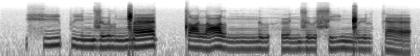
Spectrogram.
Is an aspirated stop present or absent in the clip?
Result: absent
